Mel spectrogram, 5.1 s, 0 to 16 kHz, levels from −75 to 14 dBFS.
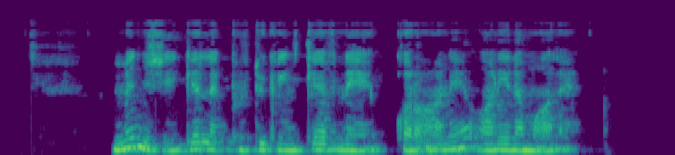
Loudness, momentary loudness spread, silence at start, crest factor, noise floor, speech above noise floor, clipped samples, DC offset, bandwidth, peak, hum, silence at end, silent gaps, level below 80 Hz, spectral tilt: -14 LUFS; 6 LU; 0.25 s; 14 dB; -68 dBFS; 55 dB; under 0.1%; under 0.1%; 9.6 kHz; 0 dBFS; none; 0.75 s; none; -44 dBFS; -5.5 dB/octave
